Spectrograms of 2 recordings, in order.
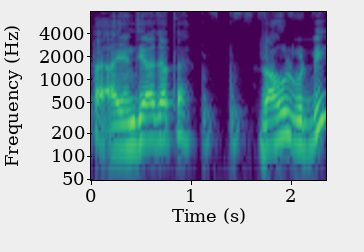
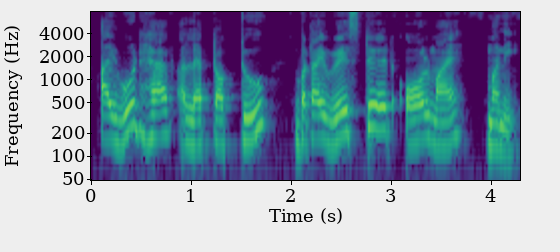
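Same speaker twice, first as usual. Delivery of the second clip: slow model sentence; much slower than usual. Shown as a demonstration. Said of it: "teacher models English sentence".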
